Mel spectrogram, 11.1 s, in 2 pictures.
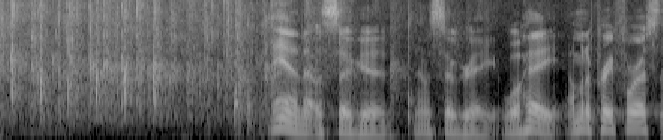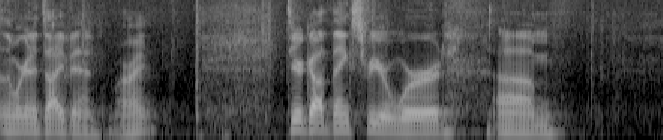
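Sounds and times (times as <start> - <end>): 
audience applause: 0.0 - 3.4
speech: 2.2 - 6.9, 7.9 - 10.2.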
